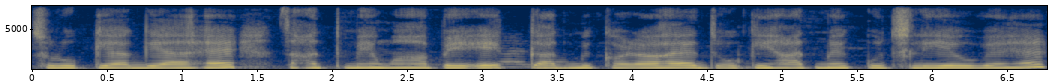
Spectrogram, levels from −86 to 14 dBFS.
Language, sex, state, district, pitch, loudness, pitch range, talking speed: Hindi, female, Bihar, Vaishali, 235 Hz, -14 LUFS, 225-240 Hz, 175 wpm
